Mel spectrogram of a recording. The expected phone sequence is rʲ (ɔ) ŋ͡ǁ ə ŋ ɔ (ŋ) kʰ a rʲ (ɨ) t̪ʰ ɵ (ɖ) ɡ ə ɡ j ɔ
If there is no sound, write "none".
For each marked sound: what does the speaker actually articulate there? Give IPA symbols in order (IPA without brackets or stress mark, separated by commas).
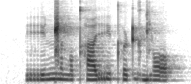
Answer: ɵ, none, ɨ, ʈ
